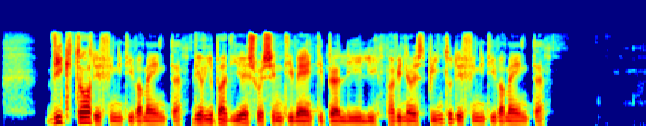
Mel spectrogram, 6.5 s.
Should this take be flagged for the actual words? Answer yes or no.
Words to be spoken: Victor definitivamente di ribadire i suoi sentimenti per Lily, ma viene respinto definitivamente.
no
